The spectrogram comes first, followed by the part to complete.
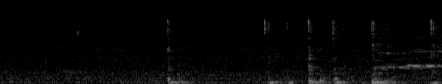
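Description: Computer keyboard keys being typed, faint: one keystroke a little before the halfway point, then a quick scatter of several more keystrokes in the last second and a half.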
